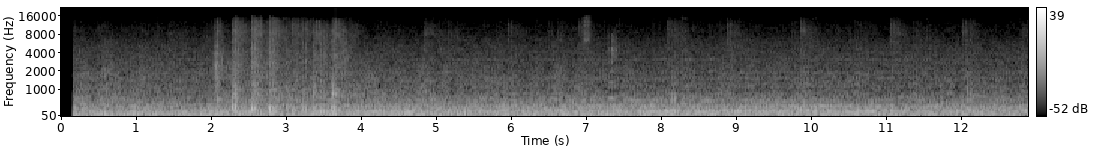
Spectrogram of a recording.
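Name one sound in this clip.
A low electronic hum drones steadily.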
